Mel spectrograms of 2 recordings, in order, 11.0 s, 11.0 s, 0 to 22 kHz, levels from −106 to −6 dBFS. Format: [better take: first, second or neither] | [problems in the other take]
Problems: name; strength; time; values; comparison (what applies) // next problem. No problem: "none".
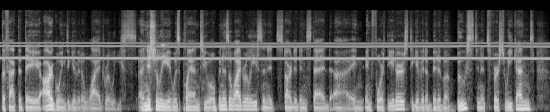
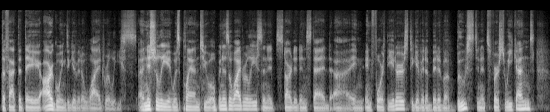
second | high-pitched whine; loud; throughout; 2.5 kHz, 6 dB below the speech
